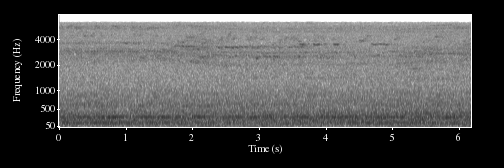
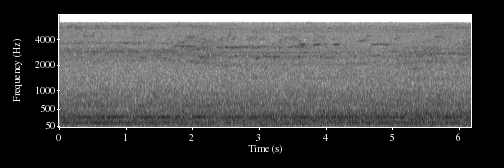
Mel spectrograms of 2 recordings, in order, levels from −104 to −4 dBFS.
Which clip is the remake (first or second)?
first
